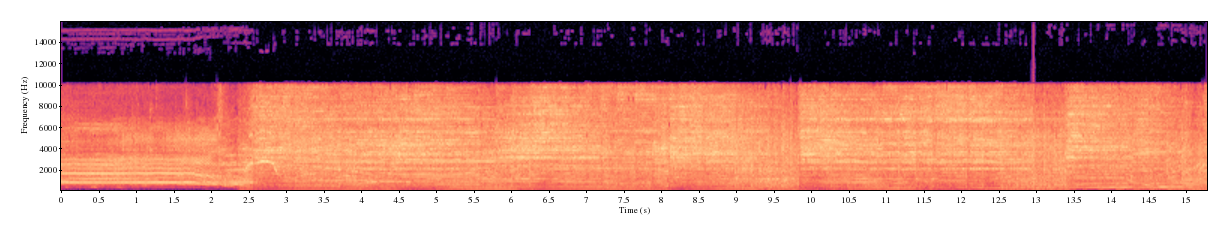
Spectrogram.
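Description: Live rock band playing: acoustic and electric guitars with drums. For the first two seconds there is only a held high tone, then the full band comes in with a steady low end.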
